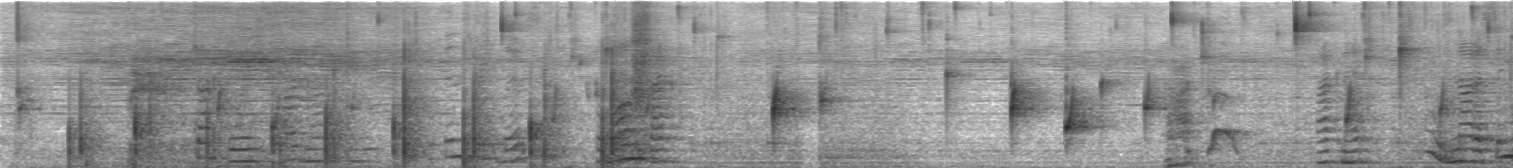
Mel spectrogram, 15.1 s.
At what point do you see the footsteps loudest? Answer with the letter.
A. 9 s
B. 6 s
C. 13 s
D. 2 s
B.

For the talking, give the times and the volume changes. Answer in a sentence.
The talking can be heard from 1.9 to 6.7 s, getting quieter then louder; and briefly from 13.2 to 15.0 s.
